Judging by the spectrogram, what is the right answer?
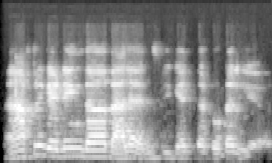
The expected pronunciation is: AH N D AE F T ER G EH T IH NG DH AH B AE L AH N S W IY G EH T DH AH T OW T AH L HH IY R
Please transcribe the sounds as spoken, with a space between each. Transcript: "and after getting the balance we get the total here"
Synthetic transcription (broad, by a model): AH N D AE F T ER G EH T IH NG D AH B AE L AH N S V IY G EH T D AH T OW T AH L HH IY R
